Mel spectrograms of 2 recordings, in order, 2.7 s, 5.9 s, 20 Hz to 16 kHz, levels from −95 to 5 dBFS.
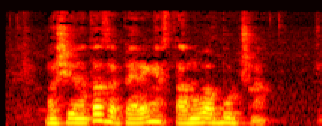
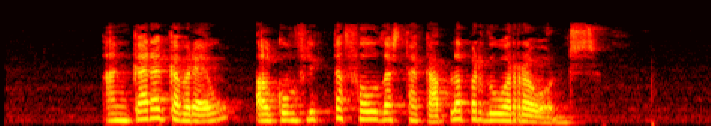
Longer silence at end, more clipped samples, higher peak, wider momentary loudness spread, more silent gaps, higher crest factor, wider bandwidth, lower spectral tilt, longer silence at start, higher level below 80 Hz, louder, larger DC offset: second, 0.5 s vs 1 s; neither; second, -8 dBFS vs -4 dBFS; about the same, 11 LU vs 13 LU; neither; about the same, 16 dB vs 20 dB; first, 11.5 kHz vs 8 kHz; about the same, -6 dB/octave vs -5 dB/octave; second, 0.35 s vs 0.85 s; first, -58 dBFS vs -66 dBFS; about the same, -23 LUFS vs -23 LUFS; neither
